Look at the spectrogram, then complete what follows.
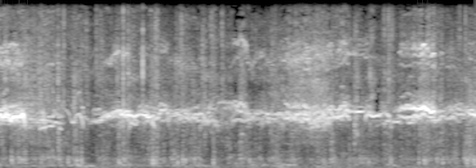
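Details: Poorly developed young pigeon feeding well-developed pigeon youngsters; an almost constant, even, high whistled whine with small warbles, plus faint rustling and tapping.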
